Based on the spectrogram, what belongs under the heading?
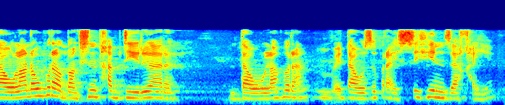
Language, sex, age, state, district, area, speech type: Bodo, female, 45-60, Assam, Baksa, rural, spontaneous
